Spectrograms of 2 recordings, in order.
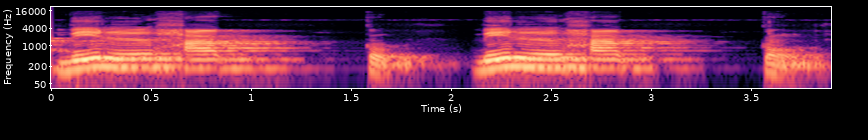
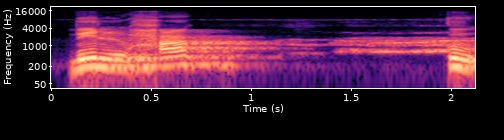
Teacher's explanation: ditekan dulu hak kemudian dipantulkan tapi jangan lama-lama Kalau lama-lama nanti salah juga bilhaq qu nah ini kelamaan Ya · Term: tekanan kemudian pantulan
